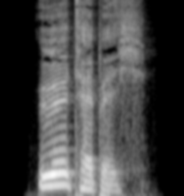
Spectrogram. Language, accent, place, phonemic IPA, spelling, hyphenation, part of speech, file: German, Germany, Berlin, /ˈøːlˌtɛpɪç/, Ölteppich, Öl‧tep‧pich, noun, De-Ölteppich.ogg
- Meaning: oil slick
